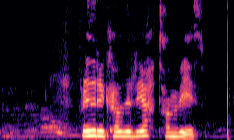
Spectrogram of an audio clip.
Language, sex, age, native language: Icelandic, male, 10, Icelandic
